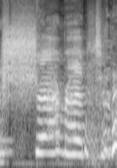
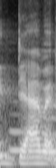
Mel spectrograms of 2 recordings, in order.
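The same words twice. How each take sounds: First: High yelped Sham it; old man's yelp. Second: Said in the usual way. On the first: Retold or imitated. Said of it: "He was like". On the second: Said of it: "he didn't even say".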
